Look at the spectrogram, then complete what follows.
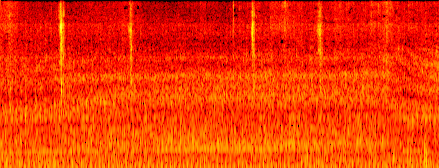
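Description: Small tractor engine running steadily, with light scrapes and a few sharp clicks from straw bales being handled on the trailer.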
